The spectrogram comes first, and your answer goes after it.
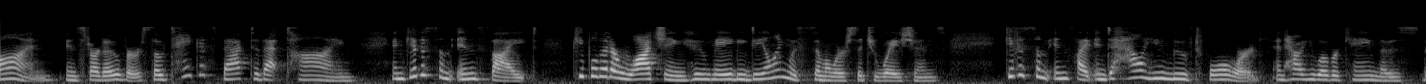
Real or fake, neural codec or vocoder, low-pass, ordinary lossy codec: fake; codec, 16 kHz, about 1 kbps, DyCAST, with the encoder's durations; 7.2 kHz; MP3, 24 kbps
